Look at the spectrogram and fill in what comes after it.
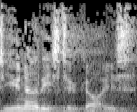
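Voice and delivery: ordinary delivery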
